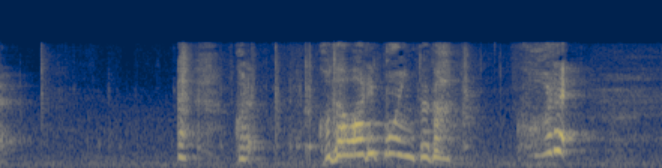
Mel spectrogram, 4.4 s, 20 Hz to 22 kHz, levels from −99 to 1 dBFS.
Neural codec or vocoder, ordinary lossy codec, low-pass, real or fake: none; none; none; real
